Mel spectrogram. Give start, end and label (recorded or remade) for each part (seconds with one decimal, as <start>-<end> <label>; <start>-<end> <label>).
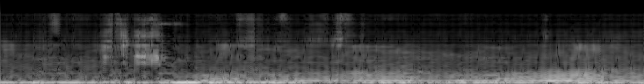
0.0-6.4 remade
